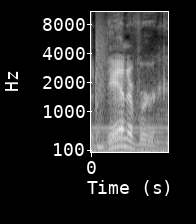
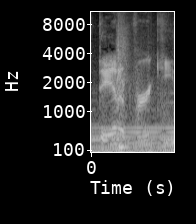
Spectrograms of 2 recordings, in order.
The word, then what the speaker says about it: Dannebrog: on the radar and trying to pronounce it you know danavurk or something like that but then i had a friend of mine tell me it was dana berkey so anyway kind of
